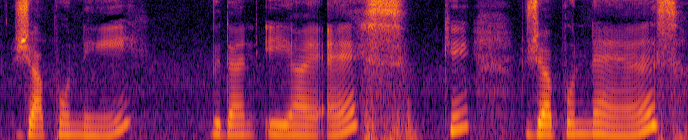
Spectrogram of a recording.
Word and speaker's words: japonaise: Okay, Japonaise for femina with an extra E and the pronunciation of the S.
